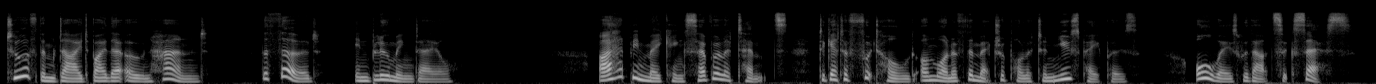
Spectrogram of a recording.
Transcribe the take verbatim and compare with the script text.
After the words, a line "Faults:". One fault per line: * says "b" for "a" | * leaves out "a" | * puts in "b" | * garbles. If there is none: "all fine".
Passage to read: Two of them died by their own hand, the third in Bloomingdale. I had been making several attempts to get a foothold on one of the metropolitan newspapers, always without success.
Two of them died by their own hand, the third in Bloomingdale. I had been making several attempts to get a foothold on one of the metropolitan newspapers, always without success.
Faults:
all fine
